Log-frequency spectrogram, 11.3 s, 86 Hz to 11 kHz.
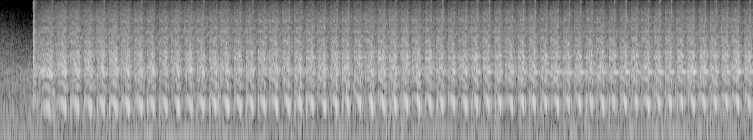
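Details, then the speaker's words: BMW N47 diesel after timing chain replacement, battery charged overnight: steady cranking about three even turns a second without catching yet, long cranking while fuel pressure builds to the rail and injectors. "obviously it did do a lot of cranking before it finally fired up and that's because it had to wait for the fuel pressure to build up and finally get to the fuel rail into the injectors and obviously into the cylinders"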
